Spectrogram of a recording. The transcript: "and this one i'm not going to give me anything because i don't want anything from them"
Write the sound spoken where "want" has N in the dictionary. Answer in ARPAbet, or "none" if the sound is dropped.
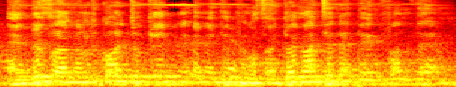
none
